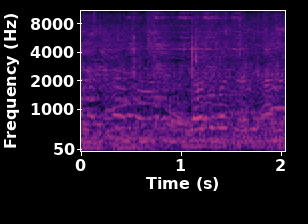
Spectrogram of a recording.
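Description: People talking in the background, with a few light taps mixed in.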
